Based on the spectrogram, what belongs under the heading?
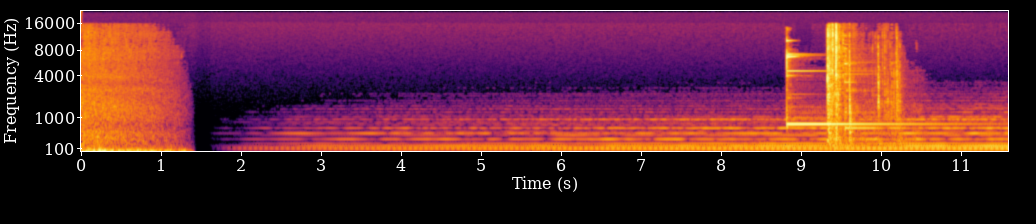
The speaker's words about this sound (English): The door chime rings. A young couple, in their early 20s, walk through the door into the hair salon in Thames, New Zealand.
